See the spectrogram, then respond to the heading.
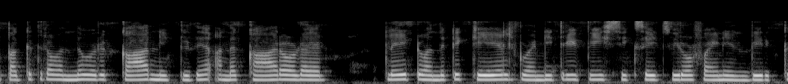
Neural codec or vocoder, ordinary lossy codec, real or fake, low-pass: codec, 16 kHz, 2 kbps, FunCodec, trained on LibriTTS, 25 frames a second; none; fake; none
